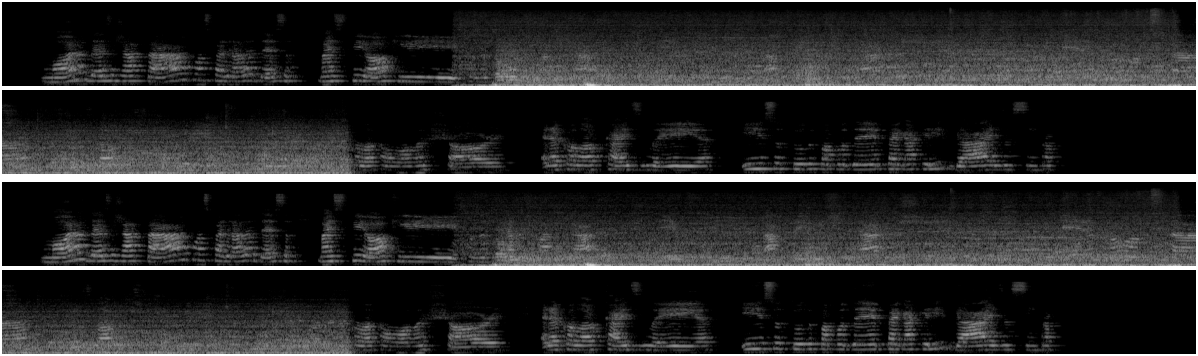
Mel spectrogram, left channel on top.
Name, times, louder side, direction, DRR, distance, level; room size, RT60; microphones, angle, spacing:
voice 1, 0.4-6.1 6.5-12.3 12.6-19.0 19.3-22.4, right 2 dB, 45° right, -1 dB, 0.4 m, -40 dB
sound 1, 4.5-11.8, equal, 65° left, 0.9 m, -31 dB
sound 2, 4.9-15.4, left 1 dB, 25° left, 0.4 m, -34 dB
2.7 x 2.2 x 2.2 m, 0.33 s
head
